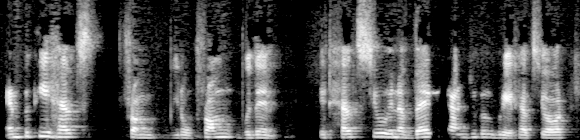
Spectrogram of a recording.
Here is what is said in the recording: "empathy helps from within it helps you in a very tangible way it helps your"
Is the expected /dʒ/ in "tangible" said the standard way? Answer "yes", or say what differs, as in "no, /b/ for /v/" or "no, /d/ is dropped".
yes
